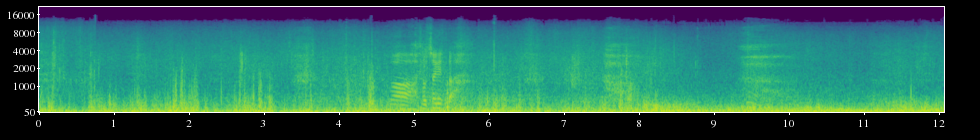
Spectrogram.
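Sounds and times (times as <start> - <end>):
footsteps on dirt trail: 0.0 - 9.0
wind buffeting microphone: 0.0 - 12.0.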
